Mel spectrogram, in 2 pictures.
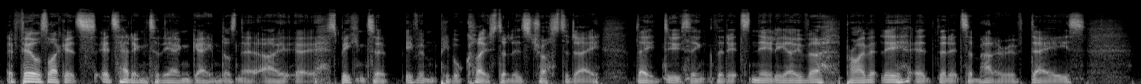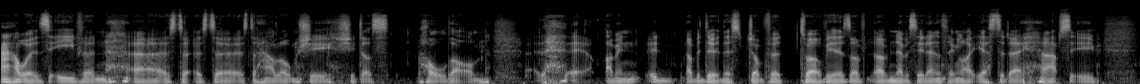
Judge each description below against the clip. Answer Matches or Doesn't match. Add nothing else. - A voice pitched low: Matches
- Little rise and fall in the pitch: Doesn't match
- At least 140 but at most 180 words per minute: Doesn't match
